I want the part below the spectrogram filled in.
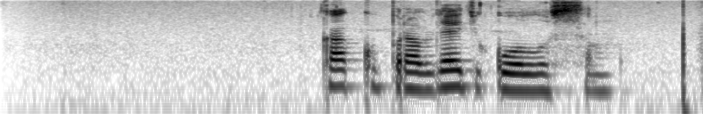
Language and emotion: Russian, neutral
